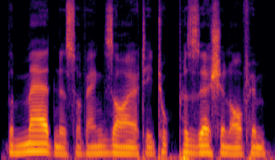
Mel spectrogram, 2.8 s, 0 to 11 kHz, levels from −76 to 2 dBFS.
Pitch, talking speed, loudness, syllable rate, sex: 95 Hz, 175 wpm, -17 LUFS, 5.1 syllables/s, male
